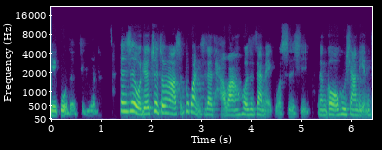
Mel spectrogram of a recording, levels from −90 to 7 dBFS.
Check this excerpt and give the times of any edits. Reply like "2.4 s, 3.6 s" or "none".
1.2 s, 5.3 s

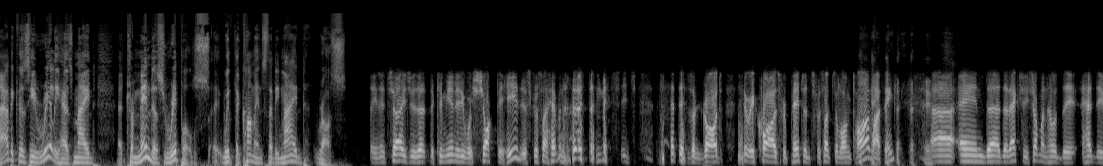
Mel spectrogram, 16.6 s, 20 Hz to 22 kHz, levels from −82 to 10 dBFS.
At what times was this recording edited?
5.6 s

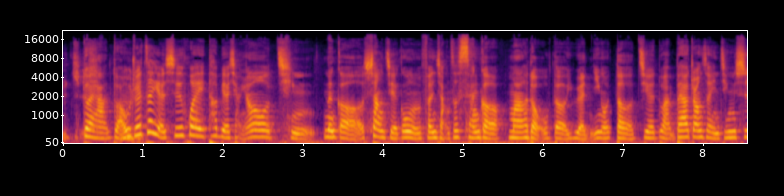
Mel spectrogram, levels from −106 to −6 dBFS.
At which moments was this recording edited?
6.8 s

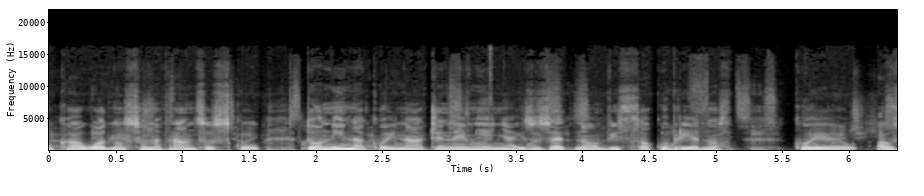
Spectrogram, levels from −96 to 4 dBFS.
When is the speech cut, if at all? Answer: 1.9 s

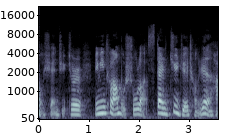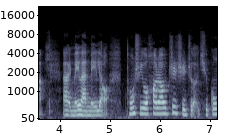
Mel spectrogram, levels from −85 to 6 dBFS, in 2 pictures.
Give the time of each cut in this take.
4.2 s

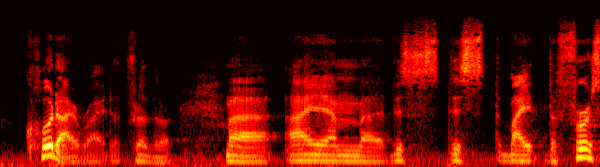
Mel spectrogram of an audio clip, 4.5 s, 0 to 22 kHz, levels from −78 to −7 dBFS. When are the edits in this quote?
1.7 s

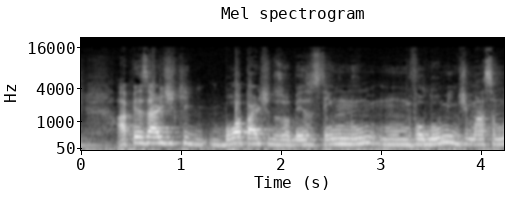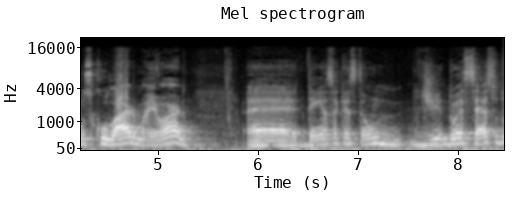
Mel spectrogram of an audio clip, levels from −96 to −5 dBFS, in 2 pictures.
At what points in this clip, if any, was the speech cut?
none

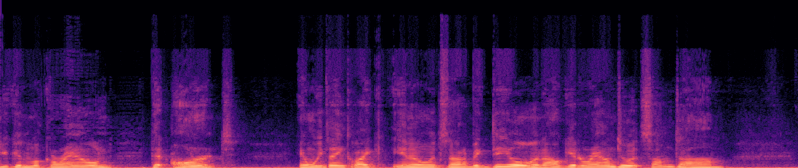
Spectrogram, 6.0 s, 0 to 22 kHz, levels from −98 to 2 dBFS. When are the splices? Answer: 2.4 s

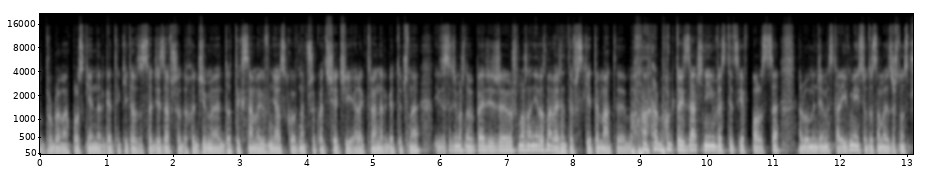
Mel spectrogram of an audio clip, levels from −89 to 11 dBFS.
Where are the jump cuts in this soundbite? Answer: 5.9 s

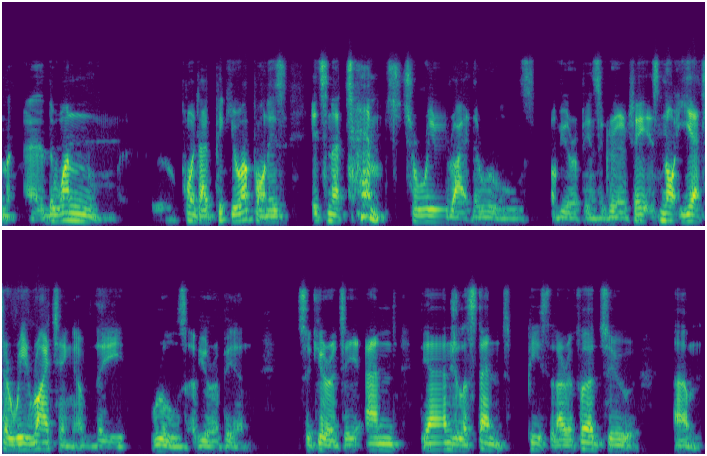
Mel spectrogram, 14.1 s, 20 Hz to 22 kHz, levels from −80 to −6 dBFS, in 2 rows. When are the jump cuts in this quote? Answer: none

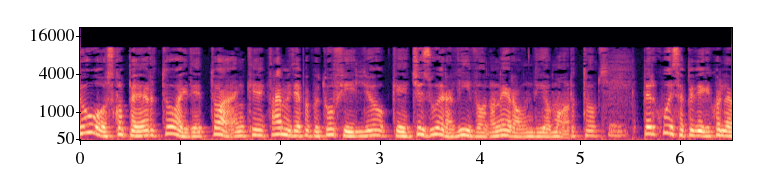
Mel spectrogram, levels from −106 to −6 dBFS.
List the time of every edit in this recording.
1.9 s

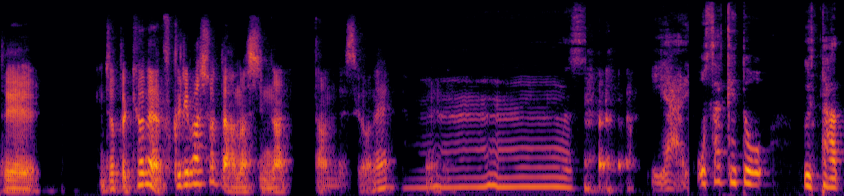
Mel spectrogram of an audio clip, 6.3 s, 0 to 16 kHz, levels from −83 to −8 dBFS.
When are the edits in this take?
3.0 s

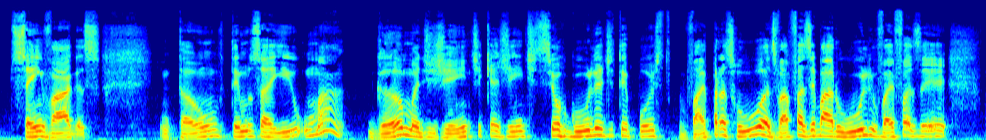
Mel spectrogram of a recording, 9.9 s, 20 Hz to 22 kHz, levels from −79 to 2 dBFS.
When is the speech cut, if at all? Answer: 6.7 s

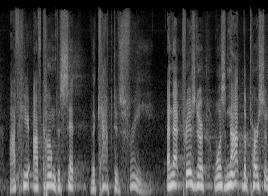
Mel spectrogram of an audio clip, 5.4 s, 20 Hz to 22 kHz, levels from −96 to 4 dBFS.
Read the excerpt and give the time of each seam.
3.3 s

